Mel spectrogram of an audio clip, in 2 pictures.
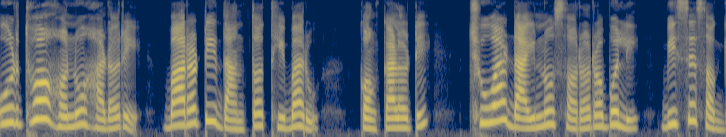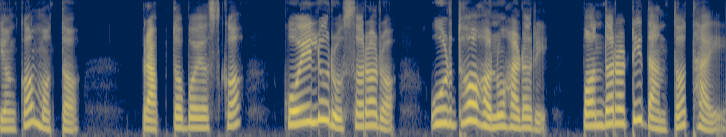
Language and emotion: Odia, neutral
